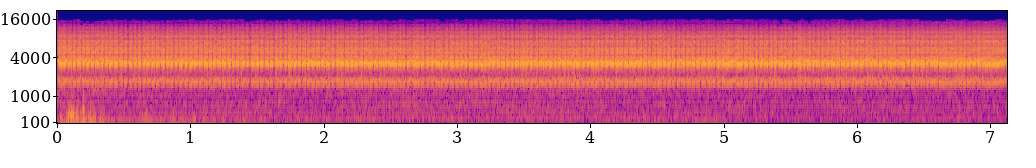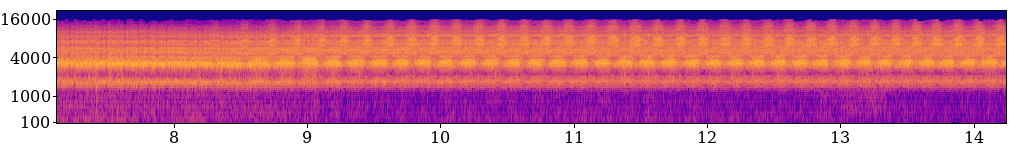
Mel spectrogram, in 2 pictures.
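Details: Thai cicada in the jungle of Thailand, males singing to attract females: a loud, continuous high buzzing drone, steady for eight seconds before turning into a rapid pulsing throb near the end.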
